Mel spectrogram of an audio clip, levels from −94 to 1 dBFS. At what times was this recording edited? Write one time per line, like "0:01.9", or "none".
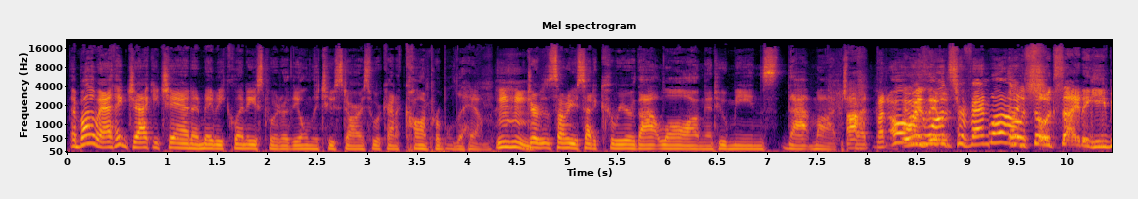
0:07.7
0:09.2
